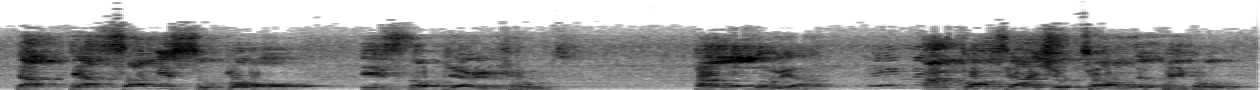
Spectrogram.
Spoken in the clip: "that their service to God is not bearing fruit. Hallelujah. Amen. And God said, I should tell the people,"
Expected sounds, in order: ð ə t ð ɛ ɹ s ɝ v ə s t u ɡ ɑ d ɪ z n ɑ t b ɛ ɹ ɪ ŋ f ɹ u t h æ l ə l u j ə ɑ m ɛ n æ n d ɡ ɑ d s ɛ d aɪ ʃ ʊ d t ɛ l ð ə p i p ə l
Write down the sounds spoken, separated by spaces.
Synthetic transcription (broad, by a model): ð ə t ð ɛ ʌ s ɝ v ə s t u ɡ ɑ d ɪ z n ɑ t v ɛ ɹ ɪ f ɹ u t h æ l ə l u j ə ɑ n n ɡ ɑ d s ɛ d aɪ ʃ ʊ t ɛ n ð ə p i p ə l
